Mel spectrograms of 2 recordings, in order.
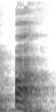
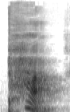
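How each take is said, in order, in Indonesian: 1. P diucapkan tanpa hembusan napas. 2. P diucapkan dengan hembusan napas. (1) "Kita tidak membacanya pa" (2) "tapi bacanya pa. P yang ditambah H"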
